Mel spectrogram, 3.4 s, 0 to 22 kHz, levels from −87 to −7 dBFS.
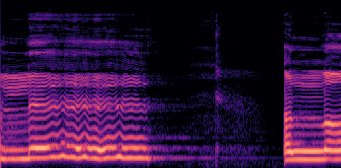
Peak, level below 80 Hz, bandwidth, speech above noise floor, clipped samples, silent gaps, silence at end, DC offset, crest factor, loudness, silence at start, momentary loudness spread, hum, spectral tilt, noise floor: -12 dBFS; -80 dBFS; 16.5 kHz; 43 dB; under 0.1%; none; 0 s; under 0.1%; 14 dB; -25 LUFS; 0 s; 8 LU; none; -5 dB/octave; -66 dBFS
